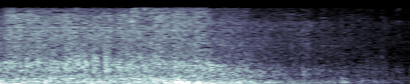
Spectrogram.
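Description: A zipline whirs loudly as a character slides down it.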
